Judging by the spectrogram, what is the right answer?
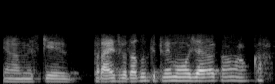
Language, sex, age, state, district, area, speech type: Urdu, male, 18-30, Delhi, East Delhi, rural, conversation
